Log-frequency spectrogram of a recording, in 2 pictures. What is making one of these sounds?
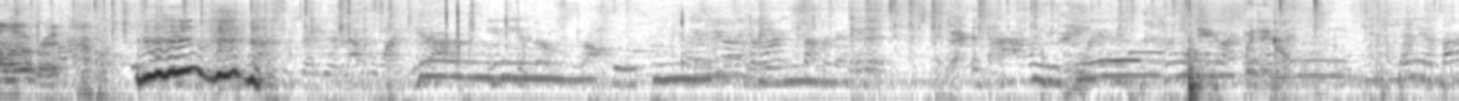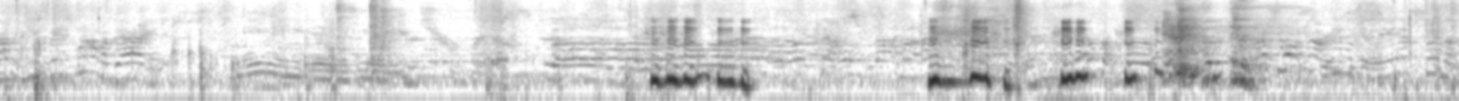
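A puppy yips and growls while playing.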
